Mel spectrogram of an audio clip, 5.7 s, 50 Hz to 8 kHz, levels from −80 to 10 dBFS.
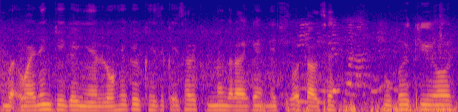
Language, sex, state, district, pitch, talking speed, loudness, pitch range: Hindi, male, Madhya Pradesh, Katni, 115 Hz, 200 wpm, -18 LUFS, 110-125 Hz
